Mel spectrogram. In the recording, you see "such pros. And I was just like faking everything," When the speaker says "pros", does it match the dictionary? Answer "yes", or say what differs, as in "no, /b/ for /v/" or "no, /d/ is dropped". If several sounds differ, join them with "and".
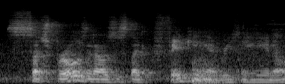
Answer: no, /b/ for /p/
